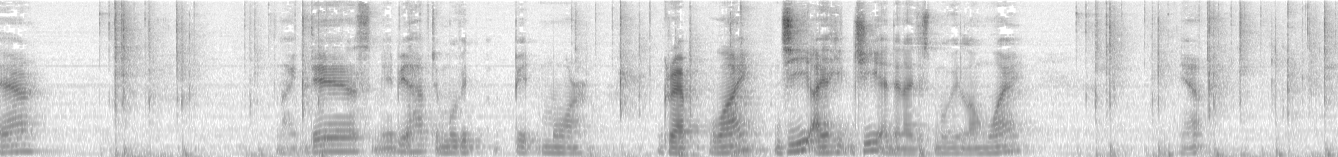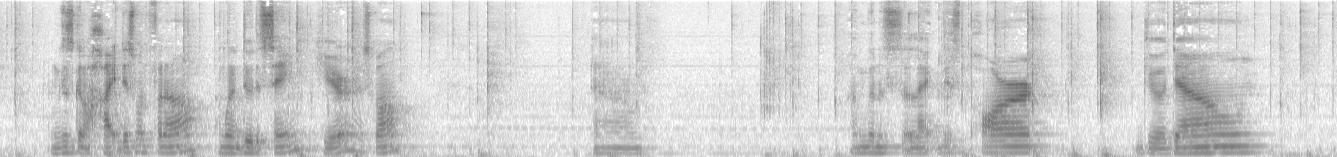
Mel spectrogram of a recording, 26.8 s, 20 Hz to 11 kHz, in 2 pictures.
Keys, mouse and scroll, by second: 1.2 shift+middle click, 1.9 shift+middle click, 2.6 ctrl+middle click, 3.2 shift+middle click, 4.1-5.6 middle drag, 5.9 ctrl+middle click, 6.7 g, 11.1 shift+middle click, 11.6 ctrl+middle click, 12.1 shift+middle click, 12.4 middle click, 12.7 Tab, 13.2 shift+middle click, 14.4 h, 14.8-15.2 middle drag, 15.4-16.0 shift+middle drag, 16.4 shift+middle click, 17.0 middle drag, 17.6 click, 17.8 click, 18.1 Tab, 18.4 middle click, 19.1 middle click, 19.5 shift+middle click, 20.2 middle click, 20.4 middle click, 21.3 shift+middle click, 21.6 middle click, 23.0 shift+middle click, 23.4 ctrl+middle click, 23.7 shift+middle click, 24.1 ctrl+shift+middle click, 24.8 shift+middle click, 25.1 shift+middle click, 25.6 shift+middle click, 25.9 shift+middle click, 26.5 shift+middle click.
